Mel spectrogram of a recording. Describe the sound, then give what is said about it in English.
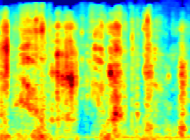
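Loud crunching and chomping of a crisp barbecue-and-bacon flavoured snack with a barbecue coating, like barbecue potato chips, with repeated bites breaking into a steady, uneven rhythm of crackly chews and no talking. “Crunch and chomp loudly. So people know what we're doing.”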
